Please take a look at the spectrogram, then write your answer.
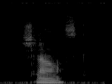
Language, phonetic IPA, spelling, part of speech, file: Polish, [ɕlɔ̃w̃sk], Śląsk, proper noun, Pl-Śląsk.ogg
